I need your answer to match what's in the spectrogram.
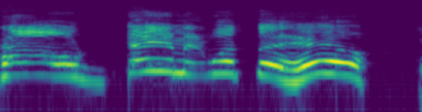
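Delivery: very high, drawn-out, pained cry. Narrator voicing a man shot in the leg in the street, shouting in pain. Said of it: "he starts shouting and screaming like he's in pain".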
